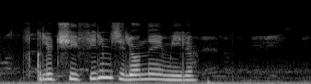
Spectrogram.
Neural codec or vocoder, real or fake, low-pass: none; real; 7.2 kHz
